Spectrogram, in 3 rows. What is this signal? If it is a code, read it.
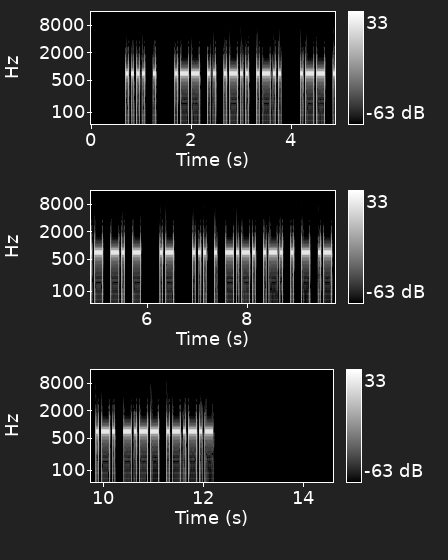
Morse code, heard as a keyed tone, about 22 wpm, 700 Hz. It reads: HE WILL WANT A SECRETARY.
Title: Sentences from Top 1300 Words 22wpm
